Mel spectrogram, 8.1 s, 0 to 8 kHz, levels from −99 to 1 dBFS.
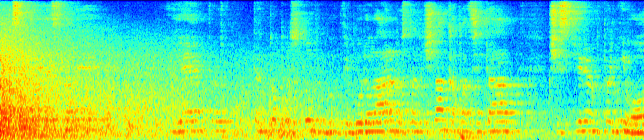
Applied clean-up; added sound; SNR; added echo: none; Thunder; -2 dB; reverberation time 0.8 s.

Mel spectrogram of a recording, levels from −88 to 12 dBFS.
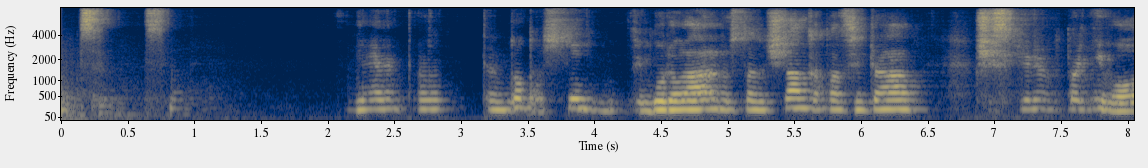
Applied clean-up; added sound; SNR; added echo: neural mask model DeepFilterNet 3.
